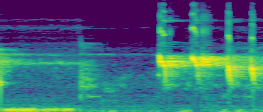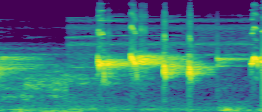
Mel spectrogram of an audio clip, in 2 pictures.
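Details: Straw-headed bulbul lure song: a sustained whistle, a gap, then two bursts of loud, ringing whistled phrases with sharp clicks, and a low murmur in the background.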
